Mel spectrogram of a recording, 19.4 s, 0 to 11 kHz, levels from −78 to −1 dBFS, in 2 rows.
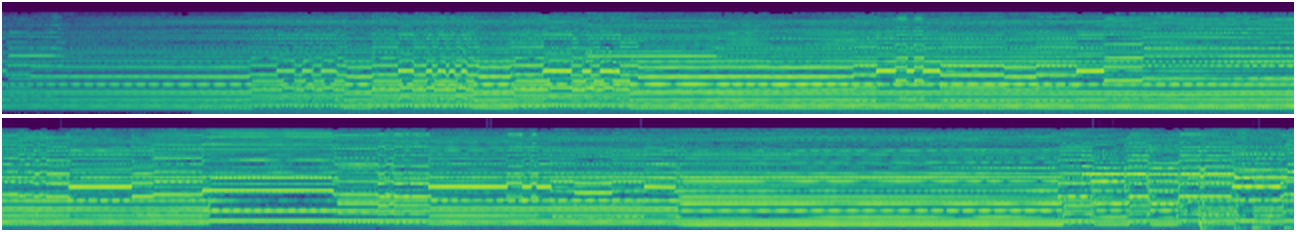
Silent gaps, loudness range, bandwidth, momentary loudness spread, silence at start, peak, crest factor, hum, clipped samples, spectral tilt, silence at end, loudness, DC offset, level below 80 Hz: none; 2 LU; 8 kHz; 7 LU; 0 s; 0 dBFS; 12 dB; none; under 0.1%; -2.5 dB/octave; 0 s; -11 LUFS; under 0.1%; -52 dBFS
